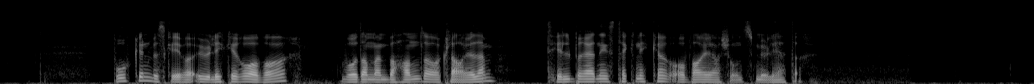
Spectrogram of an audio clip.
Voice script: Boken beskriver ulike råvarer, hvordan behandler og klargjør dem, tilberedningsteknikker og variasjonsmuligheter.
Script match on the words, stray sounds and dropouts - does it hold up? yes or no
no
